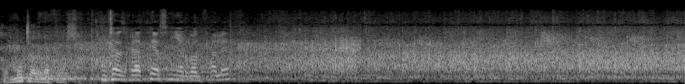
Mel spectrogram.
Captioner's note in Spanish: Aplausos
